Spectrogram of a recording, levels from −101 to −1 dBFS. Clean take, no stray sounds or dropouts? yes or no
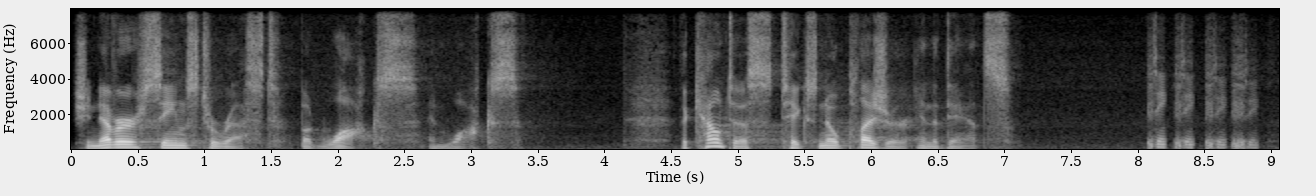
no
